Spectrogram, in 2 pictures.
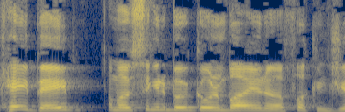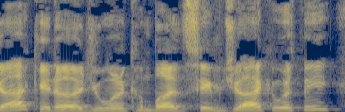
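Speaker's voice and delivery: high, goofy mock boyfriend asking sweetly; high dopey partner voice, lightly mocking. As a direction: send up the guy proposing matching jackets. Mocking the matching couple, boyfriend.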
